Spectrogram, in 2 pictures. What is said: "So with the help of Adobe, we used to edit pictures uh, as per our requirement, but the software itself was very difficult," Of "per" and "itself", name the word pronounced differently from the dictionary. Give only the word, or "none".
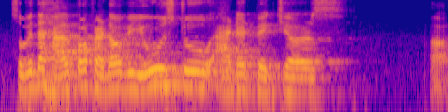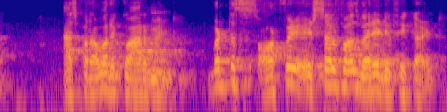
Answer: per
